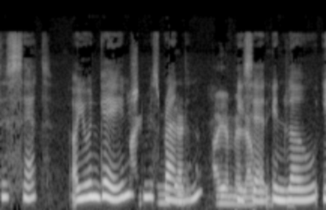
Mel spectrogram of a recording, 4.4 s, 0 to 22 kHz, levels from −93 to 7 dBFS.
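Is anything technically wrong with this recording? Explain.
Yes. Two faults are audible in this speech.

Speech suppressed in double talk occurs at 1.57 to 2.1 s, 2.29 to 2.33 s, 2.8 to 2.87 s and 3.51 to 3.84 s. The echo canceller likely couldn't separate the talker from the far side's loudspeaker echo while both spoke, so it turned everything down. The voice dips by around 30 dB in the first stretch, with milder dips of 10 to 20 dB later.

Echo leak appears at 2.6 to 2.65 s. The far side's echo canceller likely missed part of what its microphone picked up from the loudspeaker. A faint, brief copy of the voice returns 284 ms late, about 35 dB below the speech.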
